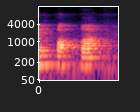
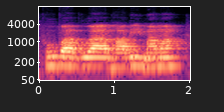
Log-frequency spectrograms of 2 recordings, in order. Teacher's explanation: और ए ओष्ठ वाले हो जाते हैं हमारे, ओष्ठ वाले पा पा, हम देखते हैं हमारे ओंठ टकरा रहे हैं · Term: ओष्ठ व्यंजन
